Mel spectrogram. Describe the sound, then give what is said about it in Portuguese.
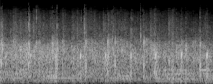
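Church audience in Brazil applauding, a dense, steady wash of many hands clapping that holds at an even loudness for the whole stretch. “Você pode aplaudir a Ele?”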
